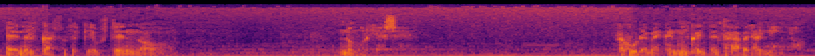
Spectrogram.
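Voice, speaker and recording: A man's voice: extremely low pitch, heavily acted. A man playing a grave, solicitous doctor in old-style radio melodrama, solemn and at times hesitant. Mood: solemn insistence. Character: grave, solicitous male doctor with a secret plan. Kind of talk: melodramatic old Spanish radio serial acting.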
